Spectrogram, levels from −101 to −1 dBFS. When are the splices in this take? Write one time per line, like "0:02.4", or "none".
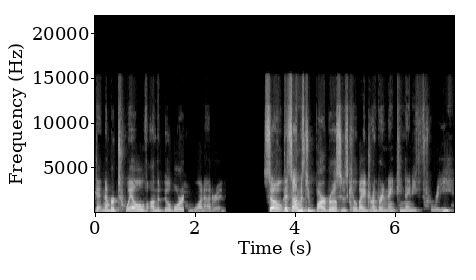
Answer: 0:01.8
0:03.8
0:04.2
0:04.8
0:05.7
